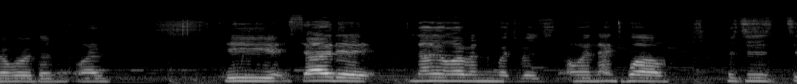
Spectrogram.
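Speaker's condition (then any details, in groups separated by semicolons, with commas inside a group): Cerebral palsy; affects legs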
